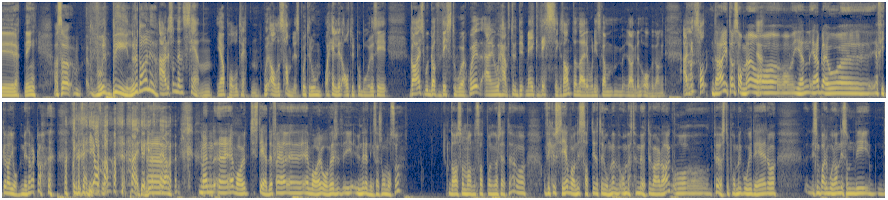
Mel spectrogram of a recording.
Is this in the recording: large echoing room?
no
